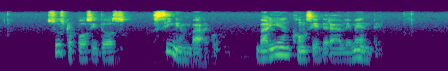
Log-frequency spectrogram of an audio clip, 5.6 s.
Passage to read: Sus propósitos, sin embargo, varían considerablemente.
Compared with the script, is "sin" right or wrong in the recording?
right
